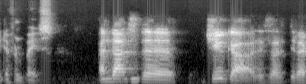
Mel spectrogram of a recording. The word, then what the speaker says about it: jugaad: ingenious in many different ways and that's the jugaad is that did i pronounce that right exactly and that's that's actually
